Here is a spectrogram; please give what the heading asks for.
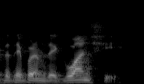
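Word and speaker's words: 关系: It's two words, but they put them to guanxi. So Xi is pronounced the same as Xi Jinping's last name, guanxi.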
